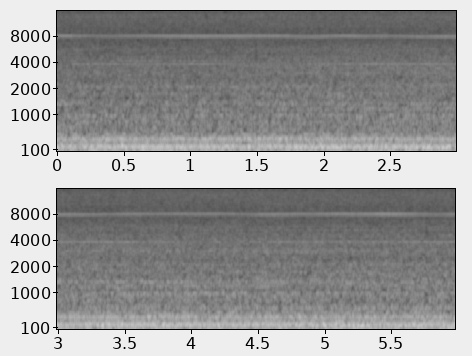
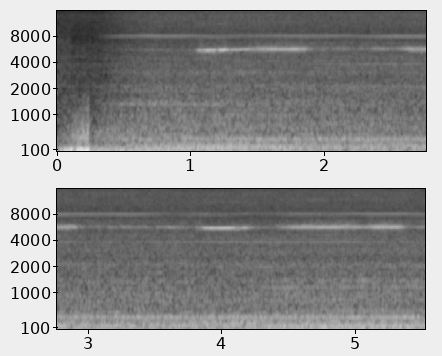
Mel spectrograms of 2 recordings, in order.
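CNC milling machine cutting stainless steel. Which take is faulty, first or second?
second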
